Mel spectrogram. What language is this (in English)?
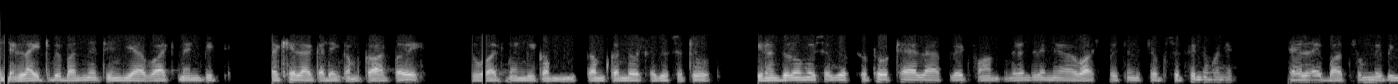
Sindhi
